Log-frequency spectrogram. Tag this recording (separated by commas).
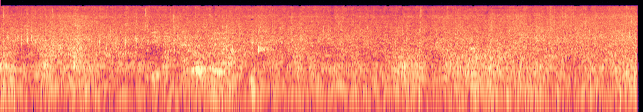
Rain on surface, Speech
